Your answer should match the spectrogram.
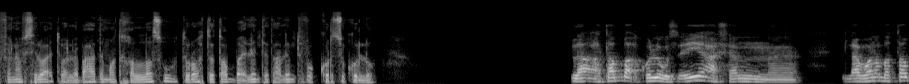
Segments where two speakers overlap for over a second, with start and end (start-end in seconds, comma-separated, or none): none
